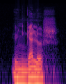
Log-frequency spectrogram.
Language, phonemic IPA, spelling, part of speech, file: French, /ɡa.lɔʃ/, galoche, noun / verb, Fr-galoche.ogg
- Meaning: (noun) 1. clog (shoe with a wooden sole) 2. a chin that is long and pointed 3. French kiss; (verb) inflection of galocher: first/third-person singular present indicative/subjunctive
